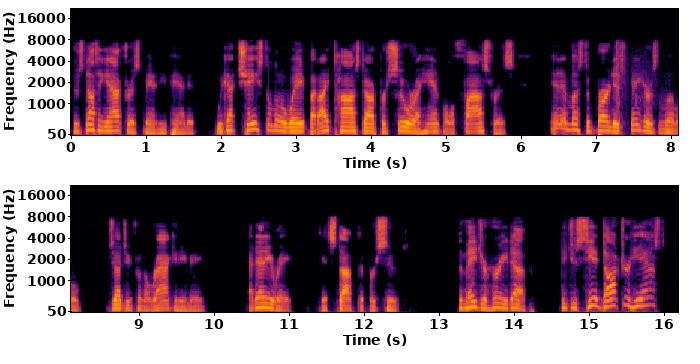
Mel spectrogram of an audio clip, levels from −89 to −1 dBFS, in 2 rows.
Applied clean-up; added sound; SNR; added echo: neural mask model RNNoise.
